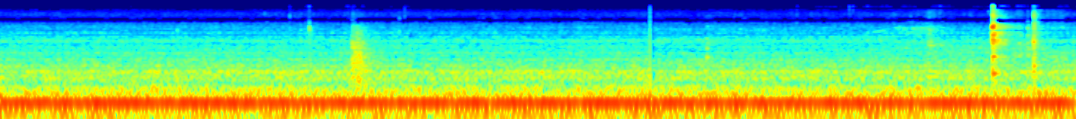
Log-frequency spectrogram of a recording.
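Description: A steady low hum throughout. Over it come a few light clicks of wooden chopsticks against the metal pot as noodles are lifted: one faint click about two seconds in and two sharper ones close together near the end.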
